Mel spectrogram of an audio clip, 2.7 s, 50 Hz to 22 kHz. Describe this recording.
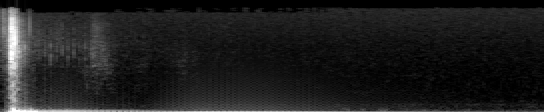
Balloon Bass 04
Balloon Bass - Zoom H2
